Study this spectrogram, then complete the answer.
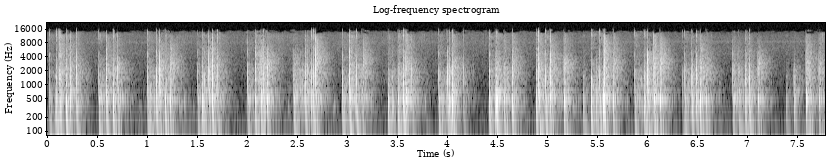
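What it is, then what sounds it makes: Cardboard tapped with fingers. Fingers tap on cardboard in quick, uneven bursts, giving dull, hollow thunks with a mid-pitched knock around 500 Hz. Each tap dies away almost at once, and the bursts repeat roughly twice a second.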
